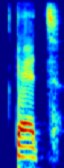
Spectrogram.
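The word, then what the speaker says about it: catch: क्या हुआ साइलेंट हुआ अब देखिएगा कैच लास्ट में क्या है टी सीच तो टी क्या हो गया इसके अंदर साइलेंट हो गया देखते अगला रूल यू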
